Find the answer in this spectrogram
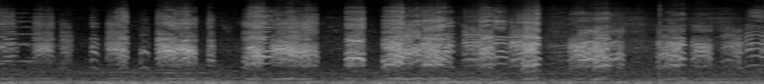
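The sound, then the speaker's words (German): Thousands of barnacle and brent geese sitting on a pasture in Eiderstedt in autumn or winter, honking continuously, many overlapping calls forming a dense, loud chorus, with no talking. “Wenn wir hier im Herbst und Winter die Gänse haben, wenn Tausende von Gänse, Nonnengänse und Ringelgänse hier auf einer Weide sitzen und man das sieht und hört, dann merkt man Natur, dann fühlt man Natur.”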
